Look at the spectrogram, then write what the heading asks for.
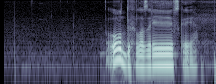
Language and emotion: Russian, sad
